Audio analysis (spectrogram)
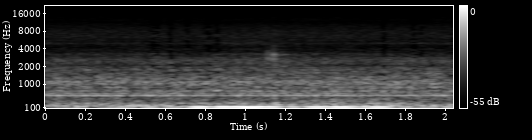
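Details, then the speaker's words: Newly installed Chinese diesel heater in a garage, first real start after fuel pump priming, with the glow plug on and the fan running: steady low fan hum that swells slightly, with no knocks or rattles. Normal startup. "So the red light indicates that the glow plug is on. We've got the fan going obviously, and I can feel the fan down here."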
